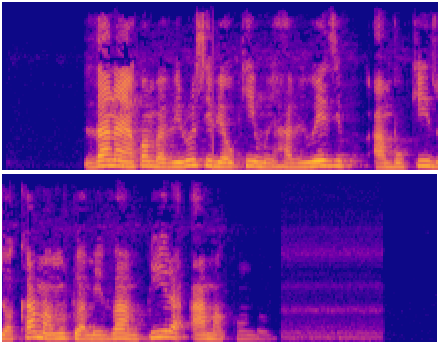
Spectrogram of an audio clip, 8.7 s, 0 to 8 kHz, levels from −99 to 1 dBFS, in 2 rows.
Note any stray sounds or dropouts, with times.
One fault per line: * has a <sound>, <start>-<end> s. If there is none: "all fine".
all fine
